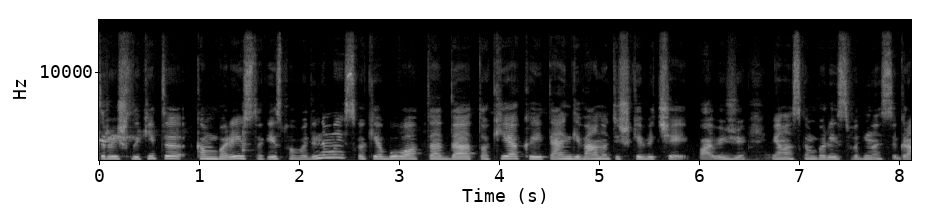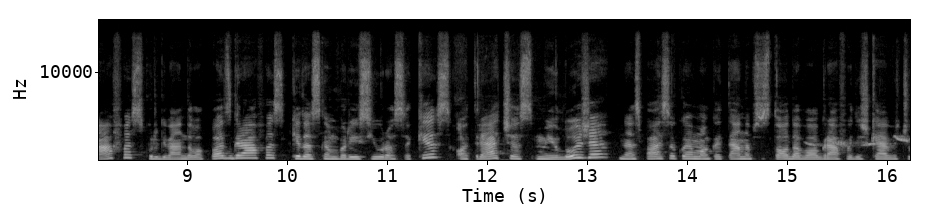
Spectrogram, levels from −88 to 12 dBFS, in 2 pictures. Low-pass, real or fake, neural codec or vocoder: 14.4 kHz; real; none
